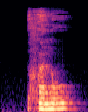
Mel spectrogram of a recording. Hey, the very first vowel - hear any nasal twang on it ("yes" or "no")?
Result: yes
